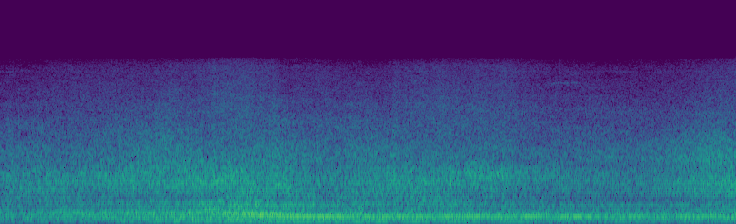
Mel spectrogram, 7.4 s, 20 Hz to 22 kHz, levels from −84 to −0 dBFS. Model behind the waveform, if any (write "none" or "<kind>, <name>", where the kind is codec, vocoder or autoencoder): none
